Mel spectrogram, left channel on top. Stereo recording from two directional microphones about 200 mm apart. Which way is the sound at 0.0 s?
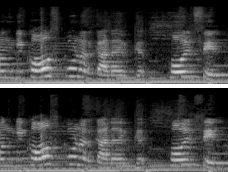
15° left (ahead or behind).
